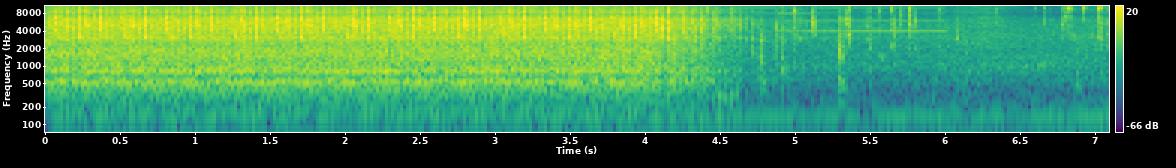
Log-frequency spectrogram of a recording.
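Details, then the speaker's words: Car with oil and coolant mixing in the engine: a fast, even ticking of about three per second starts at start-up and continues while it runs, then the engine shuts off. The owner is worried; the source is unconfirmed. "it made a really really weird ticking sound one started and it kept ticking when it was actually on which worries me a bit to be honest with you"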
